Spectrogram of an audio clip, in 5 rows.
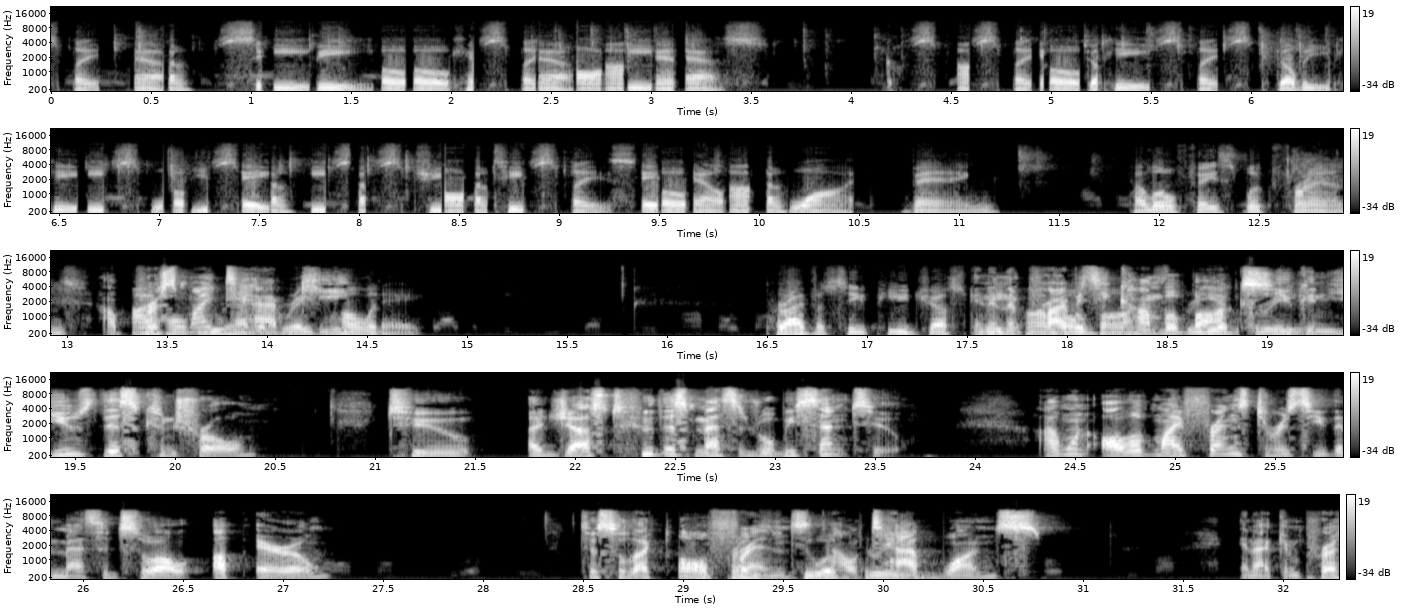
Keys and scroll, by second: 13.9 Tab, 26.4 Up, 30.4 Tab.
